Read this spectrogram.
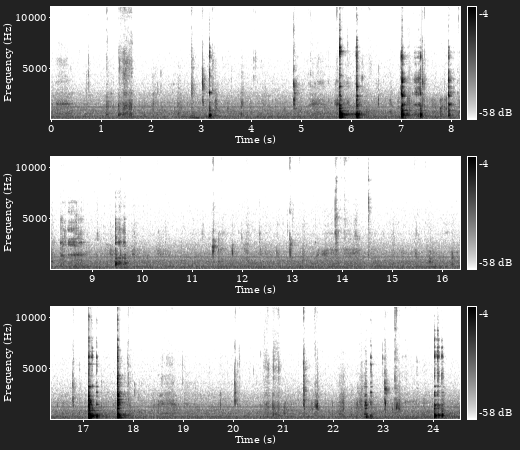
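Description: A young woman chews and slurps food close by.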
